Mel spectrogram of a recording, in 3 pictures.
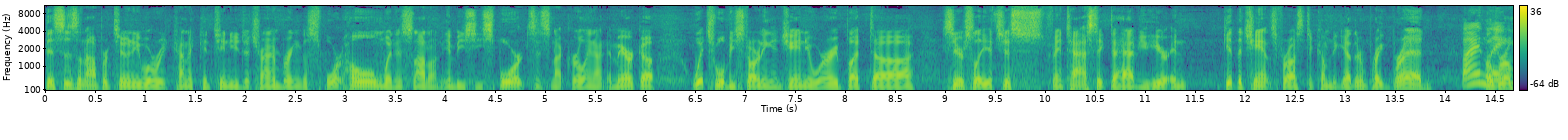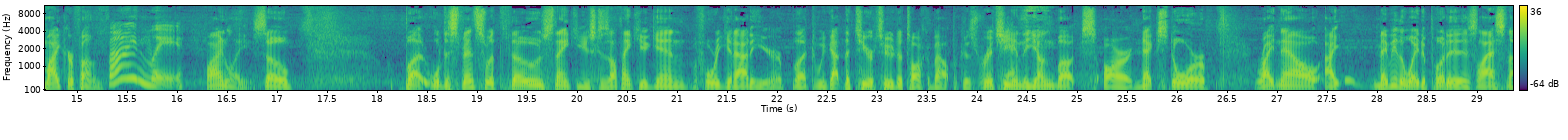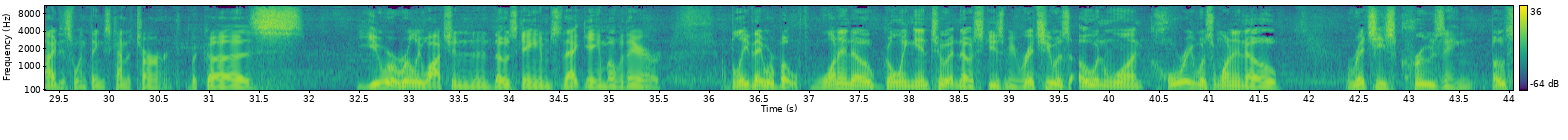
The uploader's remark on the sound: live from the Grand Slam of Curling's Tour Challenge in New Glasgow, Nova Scotia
